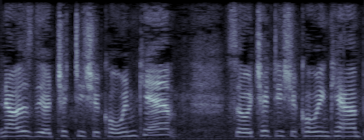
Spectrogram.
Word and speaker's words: Oceti Sakowin: Again, what I'm showing you right now is the Oceti Sakowin camp.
